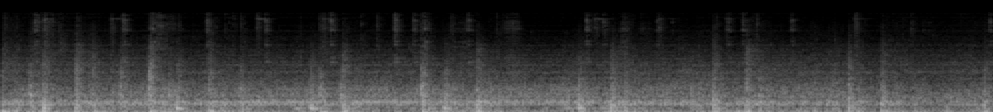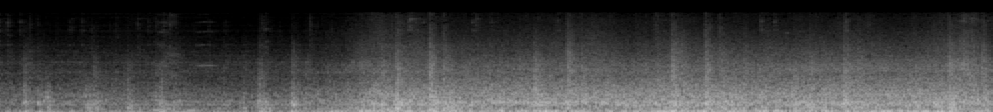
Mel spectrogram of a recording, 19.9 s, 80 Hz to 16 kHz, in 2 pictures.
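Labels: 0.0s A train approaches from a distance, growing louder until it passes by. 19.9s

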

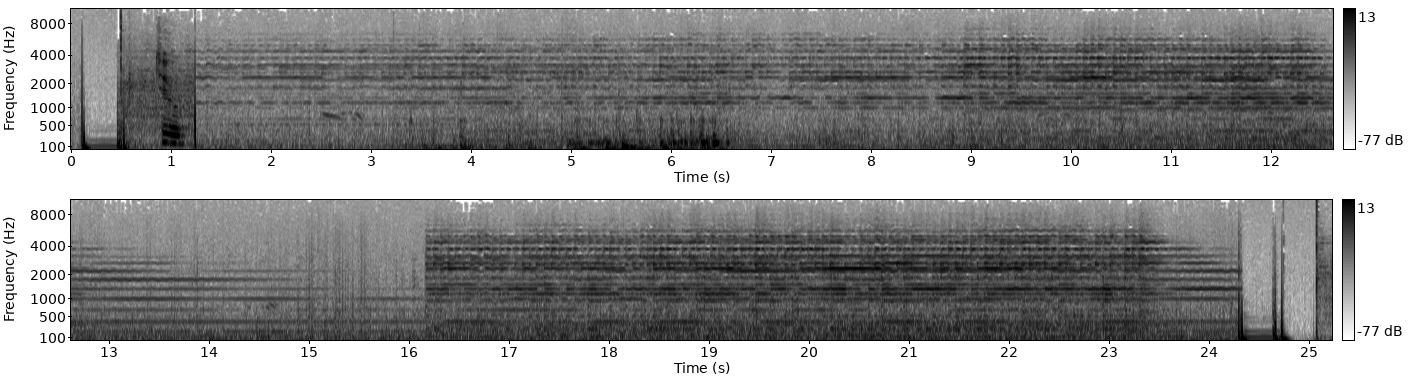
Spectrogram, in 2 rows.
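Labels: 0.0s Someone speaking through old audio equipment. 1.3s
1.3s An old-fashioned railroad warning bell rings very fast. 24.2s
24.2s Noises from old audio equipment. 25.2s

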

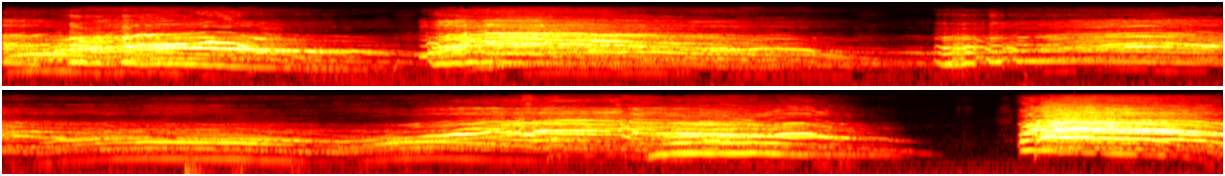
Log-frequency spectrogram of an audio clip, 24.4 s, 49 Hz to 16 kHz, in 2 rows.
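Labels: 0.0s A group of people make creepy wailing sounds that slowly fade. 4.2s
4.3s A group of people make creepy screaming sounds that slowly fade. 8.4s
9.2s A group of people make creepy screams with increasing volume. 20.8s
22.2s A group of people scream loudly and in unison indoors. 24.4s

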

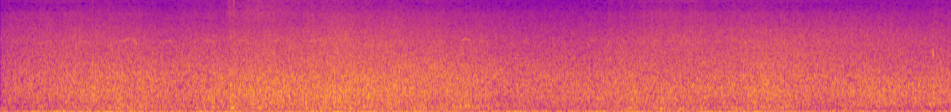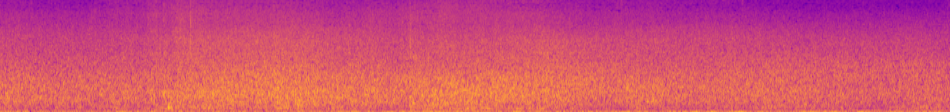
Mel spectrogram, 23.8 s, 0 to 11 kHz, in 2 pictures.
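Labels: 0.0s Seagulls mewing loudly in the distance, repeating rhythmically. 23.8s
0.0s Waves repeatedly crashing on a shore. 23.8s

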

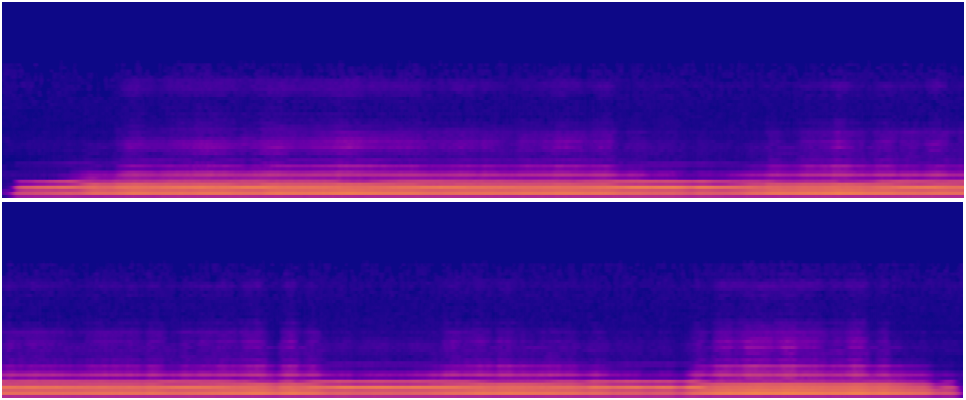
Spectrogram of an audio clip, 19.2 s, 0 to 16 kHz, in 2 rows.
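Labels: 0.0s An instrument plays a shrill sound with varying volume. 19.2s

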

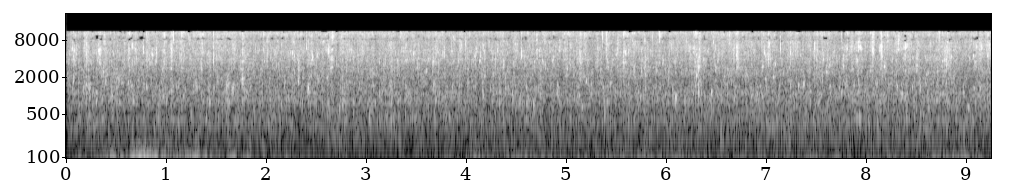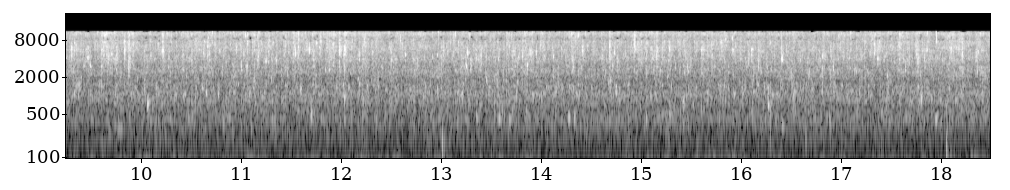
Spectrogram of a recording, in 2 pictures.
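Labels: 0.0s Water is softly babbling and gurgling. 18.5s

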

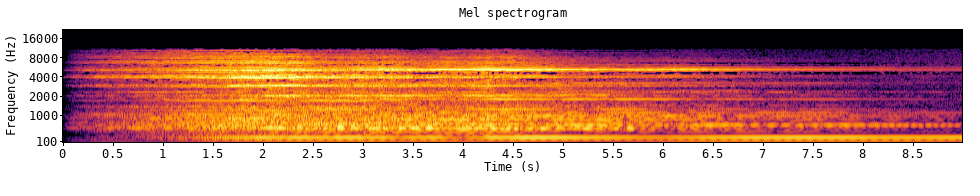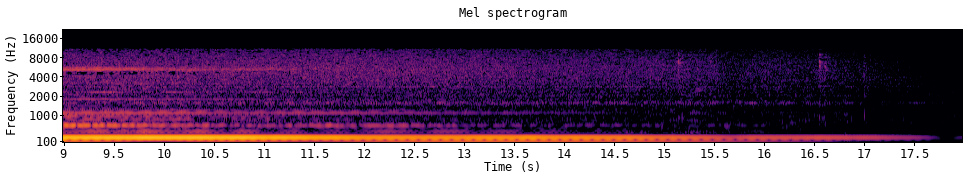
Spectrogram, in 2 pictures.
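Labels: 0.0s A cymbal clangs loudly indoors and then fades away. 18.0s

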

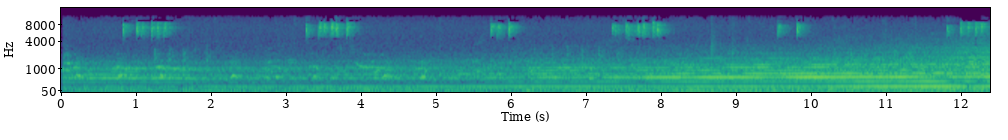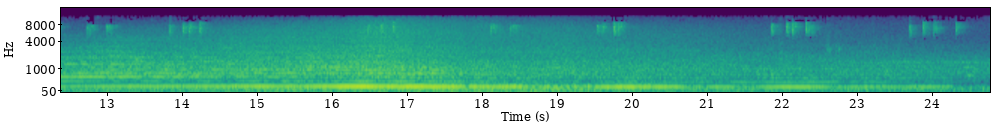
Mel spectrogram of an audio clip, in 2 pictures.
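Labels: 0.0s A motorcycle passes by. 24.8s
0.0s A dog barks repeatedly. 5.6s
0.7s A bird chirping. 1.6s
3.2s A bird chirping. 4.0s
5.7s A bird chirping. 6.1s
7.3s A bird chirping. 8.1s
9.5s A bird chirping. 10.0s
11.8s A bird chirping. 14.7s
16.5s A bird chirping. 17.1s
18.1s A bird chirping. 18.6s
19.5s A bird chirping. 20.1s
21.7s A bird chirping. 22.6s
23.7s A bird chirping. 24.5s
24.4s A dog barks. 24.8s

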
